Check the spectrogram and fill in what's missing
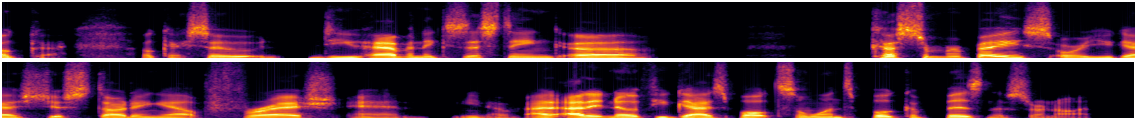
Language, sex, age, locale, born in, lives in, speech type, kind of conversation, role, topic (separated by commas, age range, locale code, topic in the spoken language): English, male, 40-44, en-US, United States, United States, conversation, advice, advisor, How do I make a good impression in my new job?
